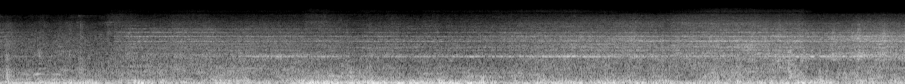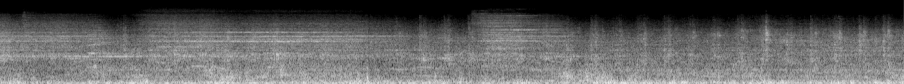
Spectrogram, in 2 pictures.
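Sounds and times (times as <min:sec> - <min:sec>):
train wheels rumbling on track: 0:00.0 - 0:18.0
high wheel squeal: 0:01.1 - 0:13.0, 0:13.7 - 0:15.0.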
